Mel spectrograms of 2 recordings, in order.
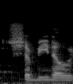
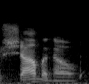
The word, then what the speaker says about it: Shamino: Oh yeah, like I mean, even earlier today we were calling Shamino Shamano. Yeah. I was like, that sounds weird to me, but Yeah.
